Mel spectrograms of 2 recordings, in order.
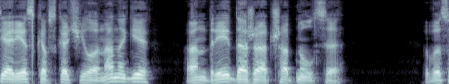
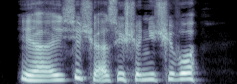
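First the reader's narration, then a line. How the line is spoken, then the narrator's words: Frightened woman. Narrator (Russian): испуганно сказала дама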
